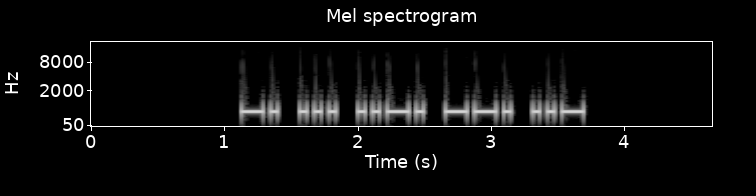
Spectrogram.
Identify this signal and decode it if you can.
Morse code, heard as a keyed tone, about 22 wpm, 700 Hz. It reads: NSFGU
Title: Code Groups - 5 Letters - 22wpm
